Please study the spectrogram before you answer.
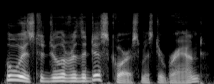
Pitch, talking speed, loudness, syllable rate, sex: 130 Hz, 225 wpm, -19 LUFS, 6.0 syllables/s, male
